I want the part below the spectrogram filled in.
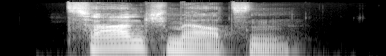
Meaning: plural of Zahnschmerz
- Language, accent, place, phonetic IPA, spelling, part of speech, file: German, Germany, Berlin, [ˈt͡saːnˌʃmɛʁt͡sn̩], Zahnschmerzen, noun, De-Zahnschmerzen.ogg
